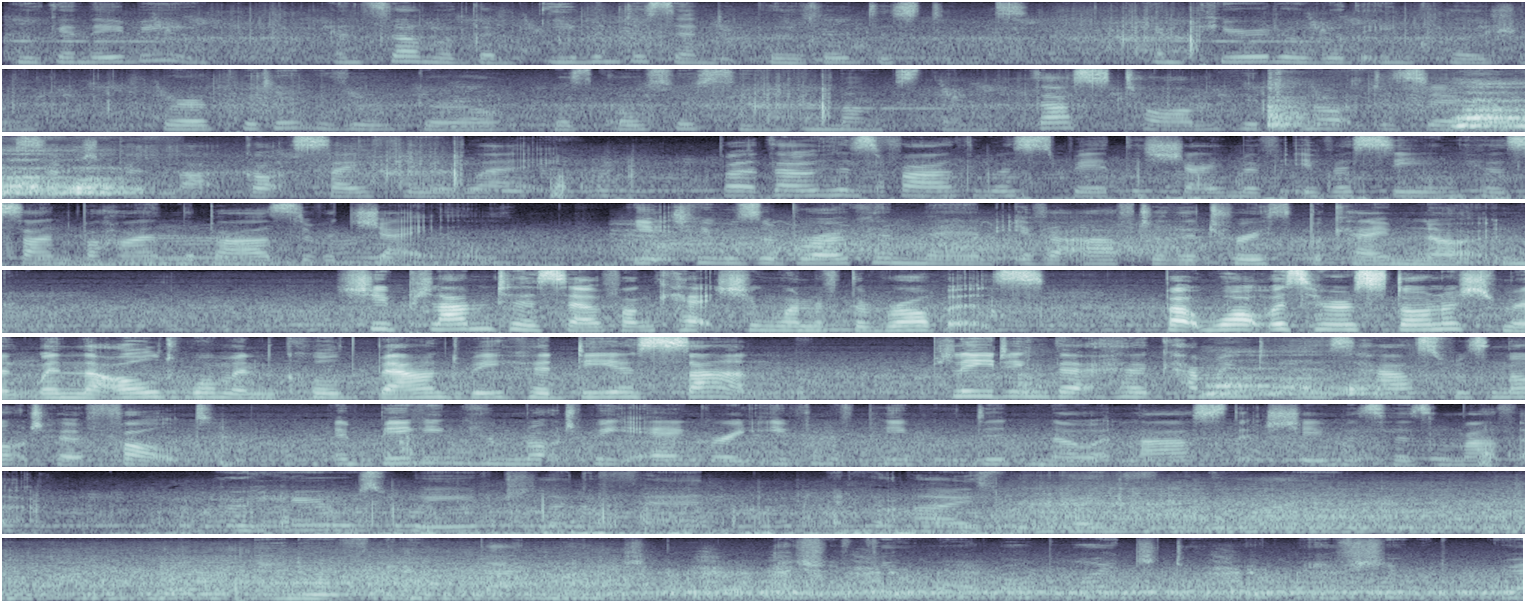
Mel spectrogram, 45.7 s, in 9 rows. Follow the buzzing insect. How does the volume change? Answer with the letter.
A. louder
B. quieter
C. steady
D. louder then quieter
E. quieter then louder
A.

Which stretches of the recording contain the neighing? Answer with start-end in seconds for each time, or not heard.
not heard.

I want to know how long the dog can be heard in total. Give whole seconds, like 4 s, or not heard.
3 s.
